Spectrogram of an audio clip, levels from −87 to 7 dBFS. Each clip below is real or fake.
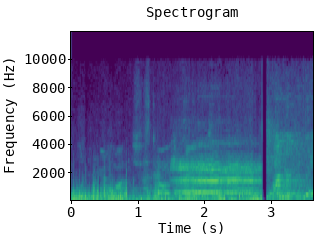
real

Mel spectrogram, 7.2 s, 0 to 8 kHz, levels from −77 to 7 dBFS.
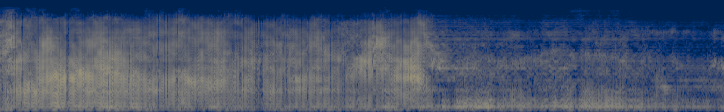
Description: fake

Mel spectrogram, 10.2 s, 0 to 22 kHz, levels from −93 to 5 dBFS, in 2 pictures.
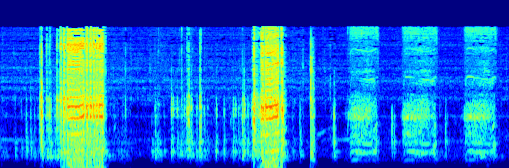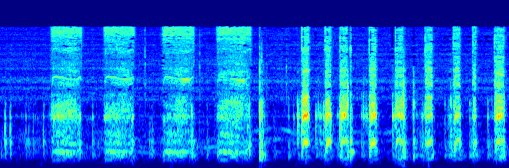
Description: real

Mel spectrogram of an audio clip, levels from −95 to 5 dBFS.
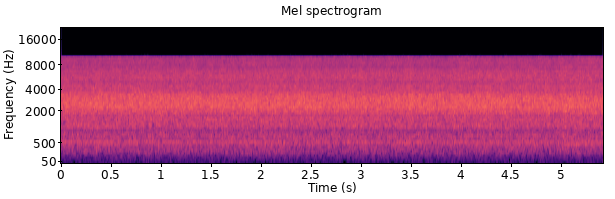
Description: real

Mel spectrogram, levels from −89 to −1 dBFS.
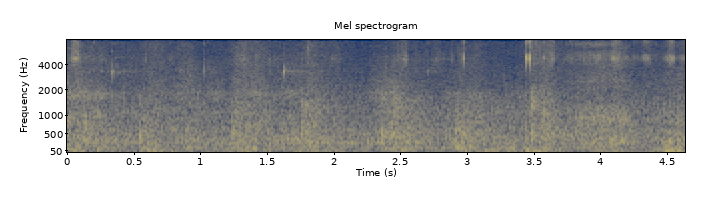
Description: real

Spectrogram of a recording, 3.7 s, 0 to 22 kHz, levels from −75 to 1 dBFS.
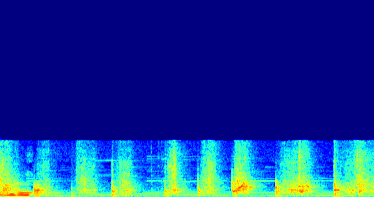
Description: real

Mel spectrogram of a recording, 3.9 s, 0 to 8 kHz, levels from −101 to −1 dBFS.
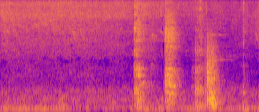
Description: real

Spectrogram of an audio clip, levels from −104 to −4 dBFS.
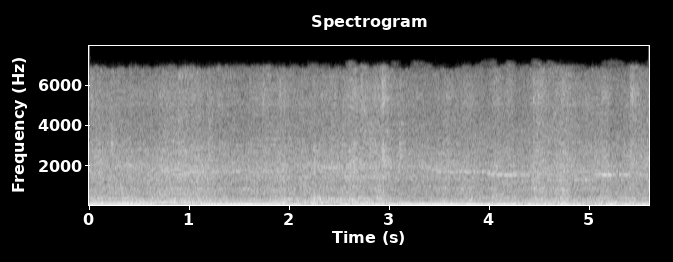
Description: fake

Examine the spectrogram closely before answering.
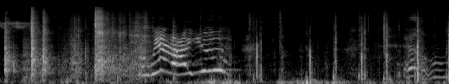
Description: fake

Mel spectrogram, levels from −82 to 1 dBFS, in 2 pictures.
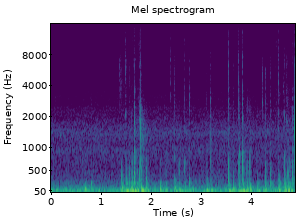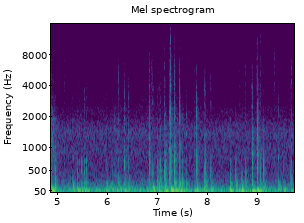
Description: real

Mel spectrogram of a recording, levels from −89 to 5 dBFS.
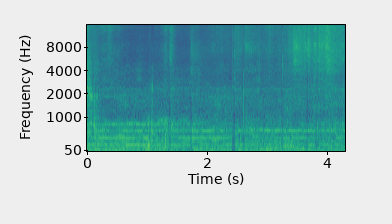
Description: fake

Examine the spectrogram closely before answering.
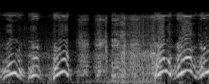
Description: real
